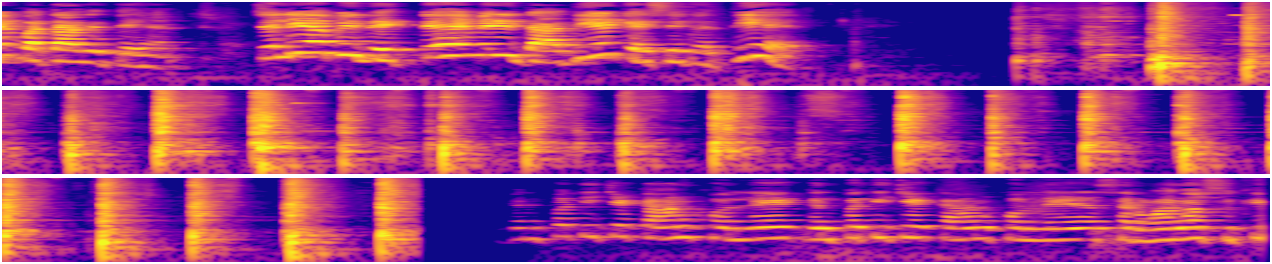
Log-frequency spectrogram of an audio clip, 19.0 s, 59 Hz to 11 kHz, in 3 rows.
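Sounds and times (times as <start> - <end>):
wooden sticks beating steel plate: 5.1 - 14.8.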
